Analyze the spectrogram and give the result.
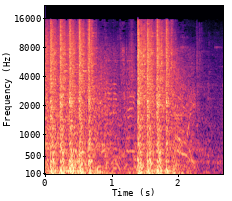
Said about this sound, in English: we have a pretty fast firing 8-round 20mm gun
